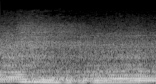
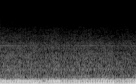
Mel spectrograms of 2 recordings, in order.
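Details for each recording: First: Boosted 2.2-litre E85 EK Civic Si on Hondata S300, after a dyno run: idle surges, sagging and climbing, on return to idle because a vacuum line to the blow-off valve blew off the intake manifold, causing vacuum and boost leaks. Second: Honda Civic Si EK, 2200cc Bosch injectors, E85, Hondata S300 preliminary tune: low, even idle rumble, perfectly steady air-fuel with no hunting, surging or misfire; normal idle.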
